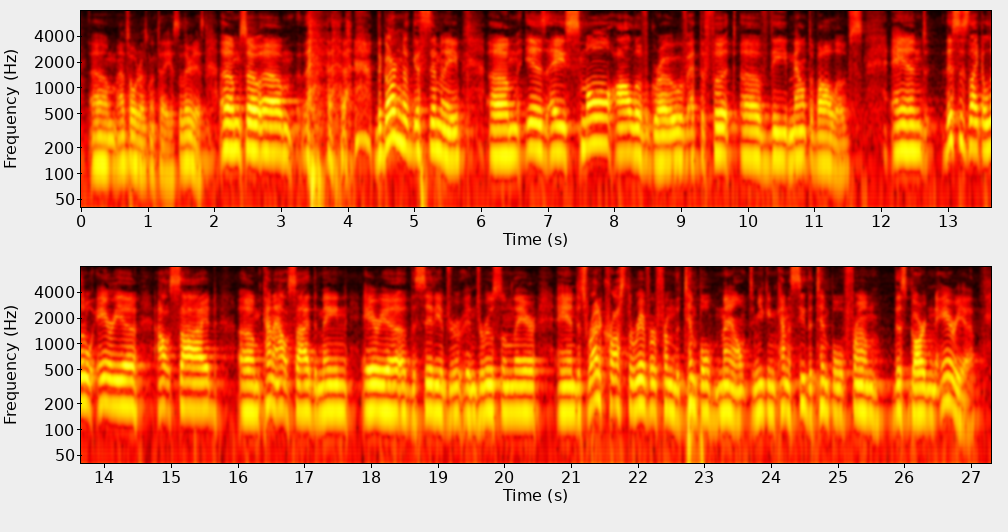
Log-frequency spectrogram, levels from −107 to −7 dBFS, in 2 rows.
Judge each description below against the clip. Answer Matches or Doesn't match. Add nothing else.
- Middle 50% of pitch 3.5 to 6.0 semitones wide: Doesn't match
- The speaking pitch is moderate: Matches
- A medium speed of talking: Matches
